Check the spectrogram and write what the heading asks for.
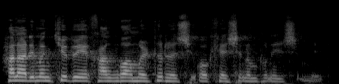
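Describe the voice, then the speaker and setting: A man's voice: a little high, steady tone, fast talker, a bit bright. A man pastor preaching a sermon in a church, emphatic and repetitive, with many rhetorical questions. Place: church sanctuary.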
